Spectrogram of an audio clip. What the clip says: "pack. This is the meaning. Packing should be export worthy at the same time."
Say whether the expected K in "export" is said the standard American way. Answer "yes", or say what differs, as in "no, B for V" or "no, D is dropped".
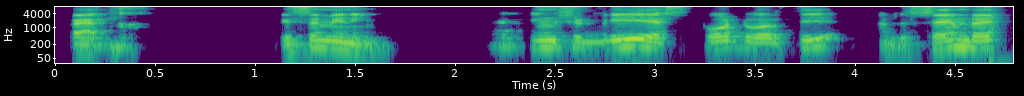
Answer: no, K is dropped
